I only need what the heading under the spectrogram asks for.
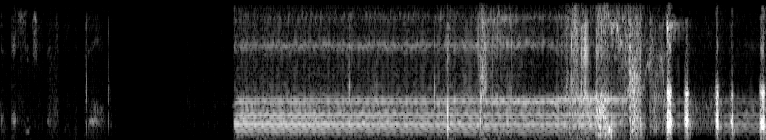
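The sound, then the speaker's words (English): After a few seconds of near silence, a telephone rings with a steady, buzzy tone that holds for several seconds, then breaks into a burst of clattering knocks and clicks. “The phone rings.”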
